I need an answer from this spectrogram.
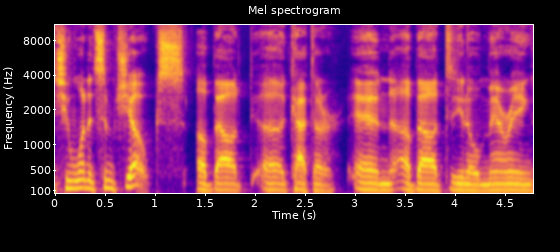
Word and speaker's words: Qatar: I had a student; she was getting married, and she was like, her fiance was from Qatar, or Qatar is how it's supposed to be pronounced.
